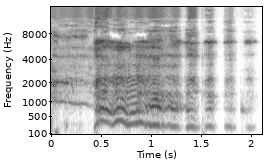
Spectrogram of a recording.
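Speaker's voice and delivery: high cackling villain laugh; villain cackle. Acted. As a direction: cackle high, then let it trail down. Villain quote ends in cackle.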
